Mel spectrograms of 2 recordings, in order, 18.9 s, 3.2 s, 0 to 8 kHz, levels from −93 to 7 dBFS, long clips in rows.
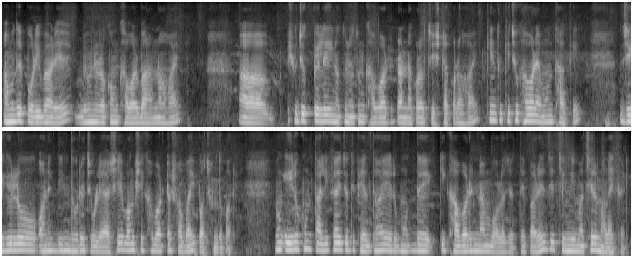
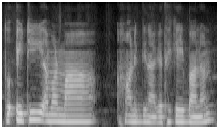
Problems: constant background noise, continuous background conversations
